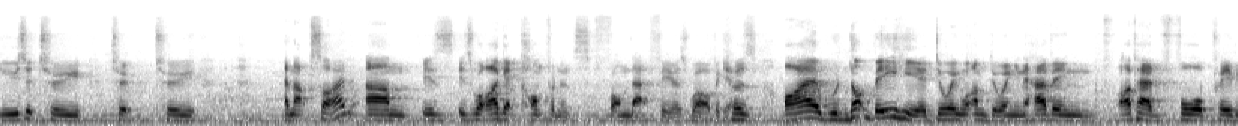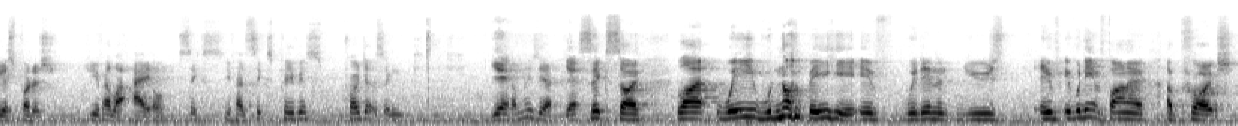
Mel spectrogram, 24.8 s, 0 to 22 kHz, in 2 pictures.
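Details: Adult male with stuttering including blocks; he left school around age 16 because of his speech.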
